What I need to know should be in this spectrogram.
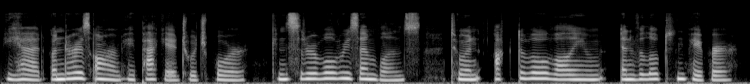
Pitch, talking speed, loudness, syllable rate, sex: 230 Hz, 145 wpm, -15 LUFS, 5.5 syllables/s, female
